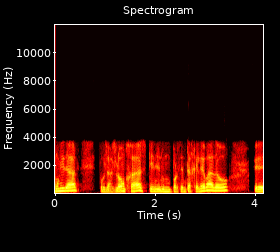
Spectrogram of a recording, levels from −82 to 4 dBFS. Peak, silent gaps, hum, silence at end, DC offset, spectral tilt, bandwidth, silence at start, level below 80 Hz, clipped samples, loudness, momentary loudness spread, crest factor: -2 dBFS; none; none; 0 s; under 0.1%; -11.5 dB/octave; 3.9 kHz; 0 s; -52 dBFS; under 0.1%; -16 LUFS; 11 LU; 14 dB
